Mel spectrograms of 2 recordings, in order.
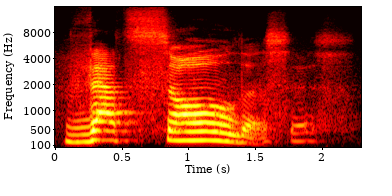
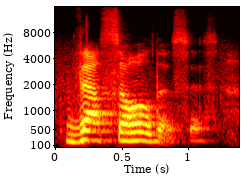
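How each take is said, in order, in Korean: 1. 천천히 말하고 있어요. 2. 훨씬 더 빠르게 말하고 있어요. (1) "슬로우에서 이걸 연습 많이 하시라는 거예요" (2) "조금 더 빠르게"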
